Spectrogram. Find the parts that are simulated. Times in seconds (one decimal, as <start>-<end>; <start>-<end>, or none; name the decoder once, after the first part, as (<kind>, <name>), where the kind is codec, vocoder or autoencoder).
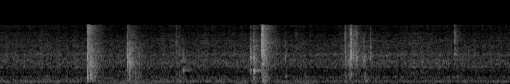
none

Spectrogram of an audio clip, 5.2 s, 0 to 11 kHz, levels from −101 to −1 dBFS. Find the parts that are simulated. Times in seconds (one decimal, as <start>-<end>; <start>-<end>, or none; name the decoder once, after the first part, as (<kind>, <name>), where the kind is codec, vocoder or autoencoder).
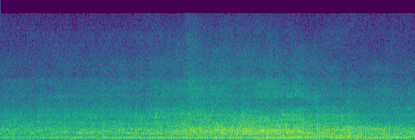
0.0-5.2 (codec, SNAC)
